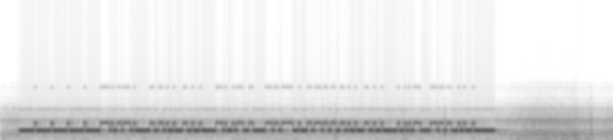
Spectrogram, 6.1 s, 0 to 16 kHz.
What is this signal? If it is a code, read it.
RTTY (45.45 baud, 850 Hz shift), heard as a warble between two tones, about 1600 Hz centre, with static crashes. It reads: I0HZV TU I0JM CQ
